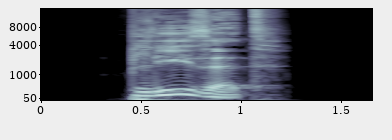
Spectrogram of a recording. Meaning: second-person plural subjunctive II of blasen
- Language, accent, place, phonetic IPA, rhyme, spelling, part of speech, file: German, Germany, Berlin, [ˈbliːzət], -iːzət, blieset, verb, De-blieset.ogg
